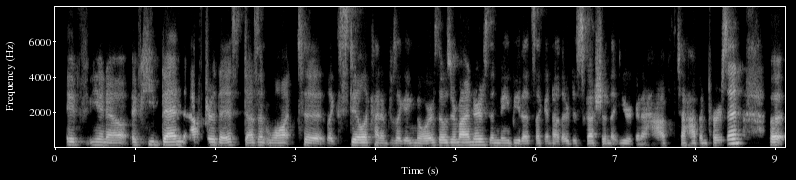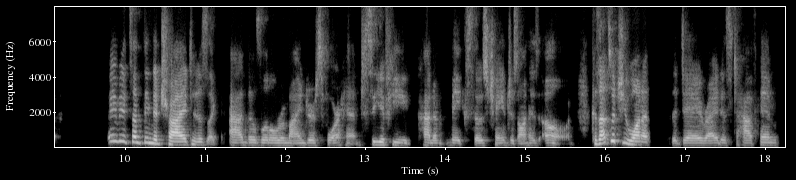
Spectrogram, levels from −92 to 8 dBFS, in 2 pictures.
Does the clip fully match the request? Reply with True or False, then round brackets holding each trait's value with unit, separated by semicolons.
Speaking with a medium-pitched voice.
True (145 Hz)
